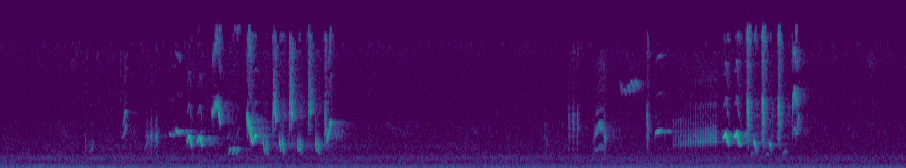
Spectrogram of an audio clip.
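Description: Bluethroat singing: two phrases of quick, varied high notes, one about two seconds in and another about seven seconds in, the second including a short buzzy note. A low steady rumble runs underneath.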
